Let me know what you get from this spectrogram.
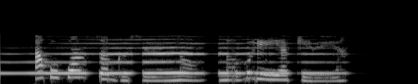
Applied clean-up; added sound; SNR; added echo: neural mask model RNNoise.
